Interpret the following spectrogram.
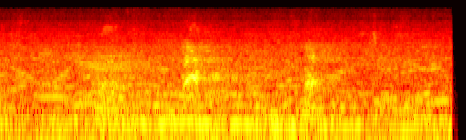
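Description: A dog giving short, sharp yips, about three in two seconds, over the murmur of people talking.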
